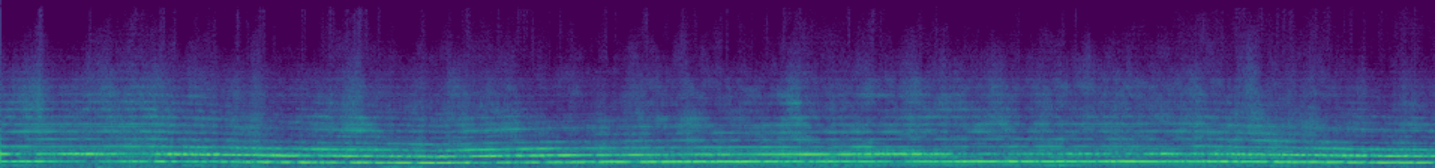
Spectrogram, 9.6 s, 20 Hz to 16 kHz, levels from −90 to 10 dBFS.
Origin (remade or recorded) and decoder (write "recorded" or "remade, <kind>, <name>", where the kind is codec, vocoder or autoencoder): remade, vocoder, BigVGAN v2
